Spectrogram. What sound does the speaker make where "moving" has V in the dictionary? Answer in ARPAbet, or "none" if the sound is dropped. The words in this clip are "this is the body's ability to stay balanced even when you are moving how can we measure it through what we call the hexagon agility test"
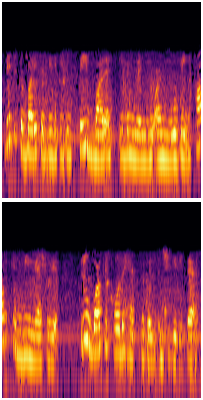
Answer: V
